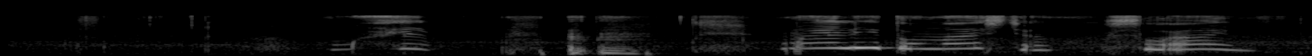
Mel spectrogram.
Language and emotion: Russian, sad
